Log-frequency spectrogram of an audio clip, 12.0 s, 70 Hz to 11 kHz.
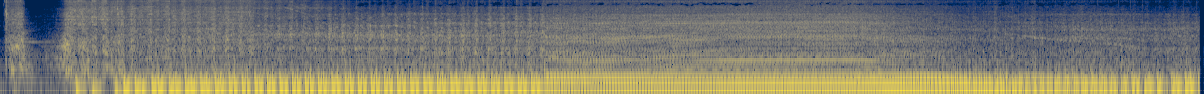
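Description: A Triumph Thunderbird Storm cruiser with a large parallel-twin engine, 270-degree crank and stock exhaust cranks and fires up, settles into a loud, close, throbbing idle, then revs and drops back to idle.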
